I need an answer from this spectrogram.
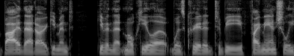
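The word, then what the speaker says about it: MOHELA: Thank you for pronouncing Mohila correctly.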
